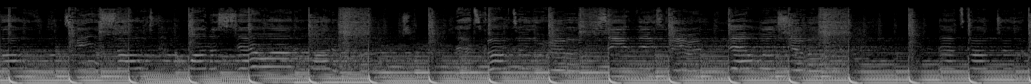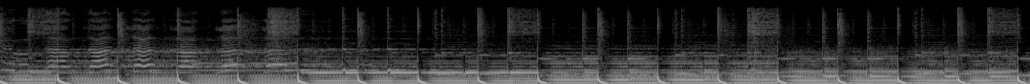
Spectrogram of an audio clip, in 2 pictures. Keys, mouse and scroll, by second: 2.1-5.1 middle drag, 5.1-5.9 scroll up 17, 5.9 middle click, 6.3-7.5 scroll up 4, 7.5-12.2 drag, 12.2-14.9 right drag, 14.9-18.2 drag, 19.5-20.6 drag.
